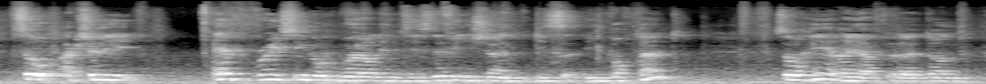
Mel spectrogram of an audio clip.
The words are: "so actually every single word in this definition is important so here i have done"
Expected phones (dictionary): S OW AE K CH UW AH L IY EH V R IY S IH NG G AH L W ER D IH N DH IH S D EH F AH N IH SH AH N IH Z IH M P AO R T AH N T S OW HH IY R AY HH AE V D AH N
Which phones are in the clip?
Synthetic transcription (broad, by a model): S OW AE K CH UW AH L IY EH V R IY S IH NG G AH L W ER D IH N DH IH S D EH F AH N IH SH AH N IH Z IH M P AO R T AH N T S OW HH IY R AY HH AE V D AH N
